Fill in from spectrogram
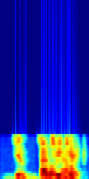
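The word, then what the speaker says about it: Jędrzejczyk: June 21st, we have Joan Jedrzejczyk versus pronounce it for me. – Jim Chaycheck. – Yeah. I've always said Jedrzejczyk, now it's a habit.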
